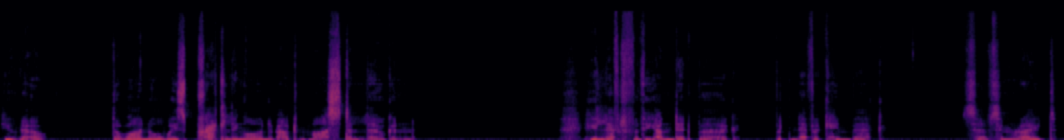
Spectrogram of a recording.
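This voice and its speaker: Fan actor as crestfallen undead game warrior: slow, swinging intonation, breathy, bleakly mocking. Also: medium pitch, expressive, heavily acted. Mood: sardonic, resigned. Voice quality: breathy, husky half-whisper with creak. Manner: sardonic, weary, chuckling bleakly. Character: jaded, mocking undead warrior, sardonic and defeatist. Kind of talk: fan redub of video game dialogue, ASMR-like.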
